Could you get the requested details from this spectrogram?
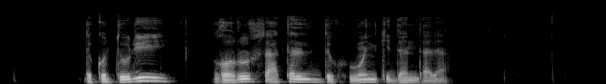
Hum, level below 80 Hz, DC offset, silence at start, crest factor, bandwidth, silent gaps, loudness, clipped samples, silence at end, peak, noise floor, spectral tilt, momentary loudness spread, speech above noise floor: none; -54 dBFS; under 0.1%; 0.85 s; 18 dB; 10.5 kHz; none; -23 LUFS; under 0.1%; 1.6 s; -6 dBFS; -83 dBFS; -7 dB/octave; 14 LU; 61 dB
